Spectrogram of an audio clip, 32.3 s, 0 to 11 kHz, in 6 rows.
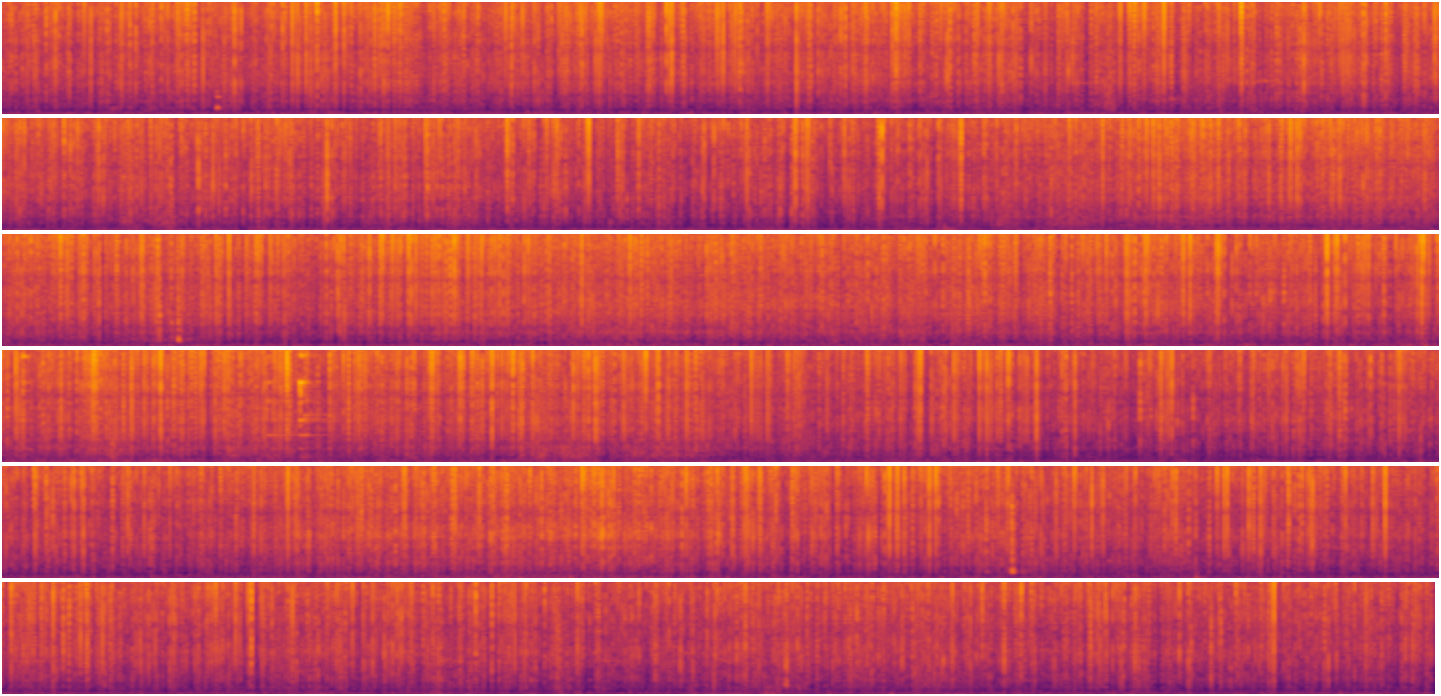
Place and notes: After a swim in the pond there's nothing like a sizzling campfire.
County Leitrim, Connacht, Republic of Ireland, 9 June 2013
